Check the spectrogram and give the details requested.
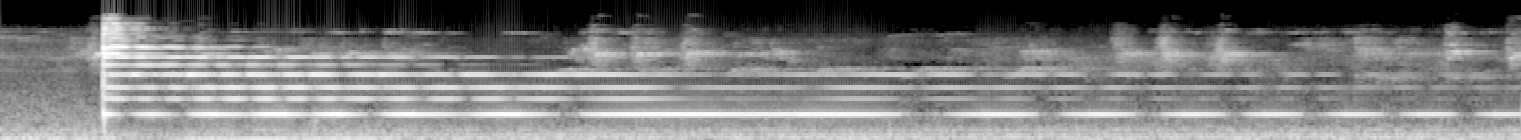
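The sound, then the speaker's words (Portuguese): A small bell is struck once near the start, then its clear, bright tone rings on and slowly fades across the whole clip over a quiet, soft background. “isso que eu percebi que meu olho tava fechado, o sininho não tava nem parecendo.”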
